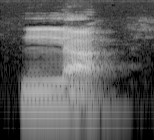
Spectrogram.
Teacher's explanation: کھینچ کر پڑھیں گے، قاف کو موٹا ادا کریں گے، قا، لام کے اوپر زبر بغیر کھینچے پڑھیں گے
